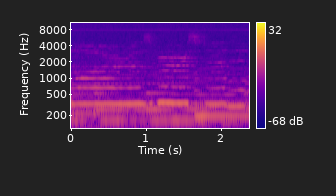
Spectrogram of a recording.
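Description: A woman singing a slow melody with long held notes over acoustic guitar accompaniment, recorded live.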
